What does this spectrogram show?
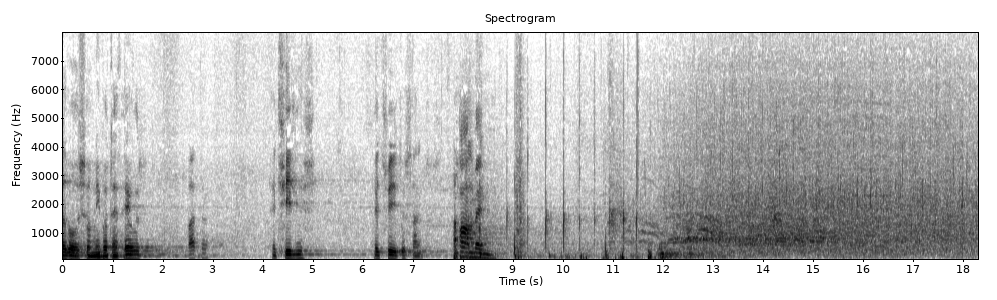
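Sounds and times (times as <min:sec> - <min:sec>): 
speech: 0:00.0 - 0:01.7, 0:02.5 - 0:03.0, 0:04.2 - 0:05.1, 0:06.2 - 0:08.8
pilgrims applauding Pope Francis's blessing: 0:08.6 - 0:18.3.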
